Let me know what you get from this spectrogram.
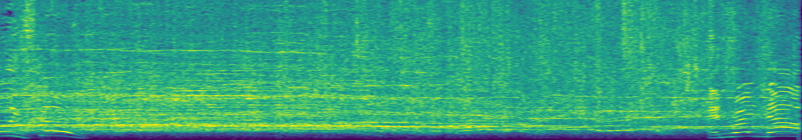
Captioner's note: cheers and applause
